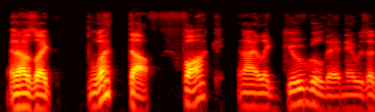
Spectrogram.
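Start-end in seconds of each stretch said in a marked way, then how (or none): 0.9-2.1 slow, louder "what the fuck"; retold disbelief. Telling friends about the creepy poem behind the mirror, retold disbelief. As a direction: draw it out in mock bewilderment. Retelling his shock at the poem.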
